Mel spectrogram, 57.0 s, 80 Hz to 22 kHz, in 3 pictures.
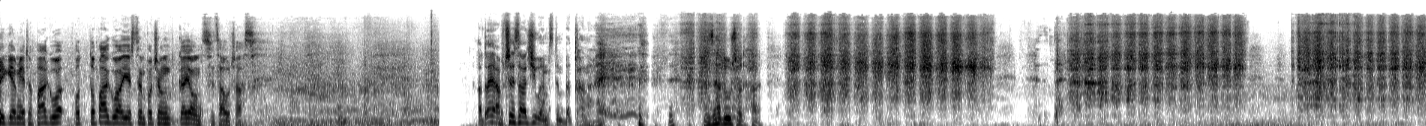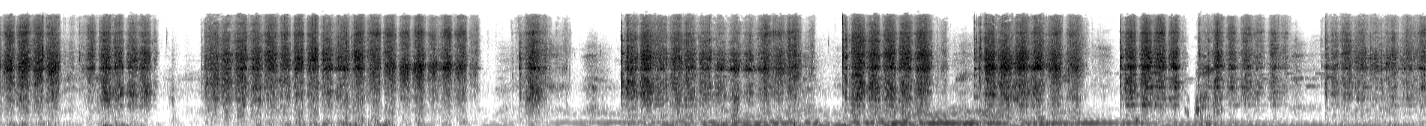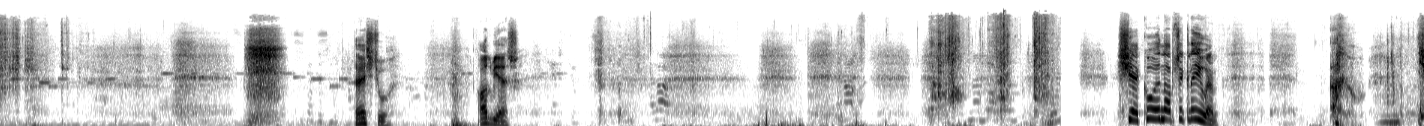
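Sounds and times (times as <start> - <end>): screed board scraping wet concrete: 8.0 - 13.3, 14.0 - 16.6, 17.2 - 39.2, 50.3 - 52.2.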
